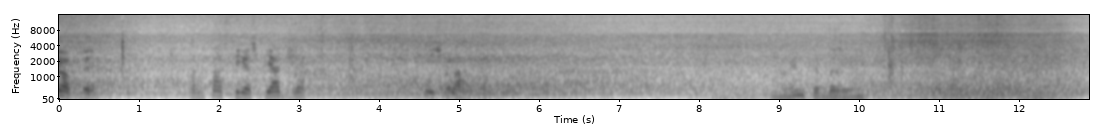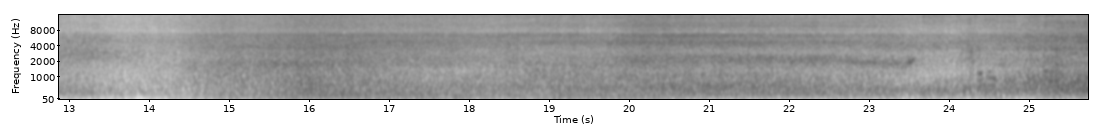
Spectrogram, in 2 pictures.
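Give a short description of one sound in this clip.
Waves wash onto a pebble shore and surge up the beach.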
